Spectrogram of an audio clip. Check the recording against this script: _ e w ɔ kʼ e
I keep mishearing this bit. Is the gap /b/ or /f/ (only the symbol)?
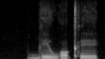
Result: b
